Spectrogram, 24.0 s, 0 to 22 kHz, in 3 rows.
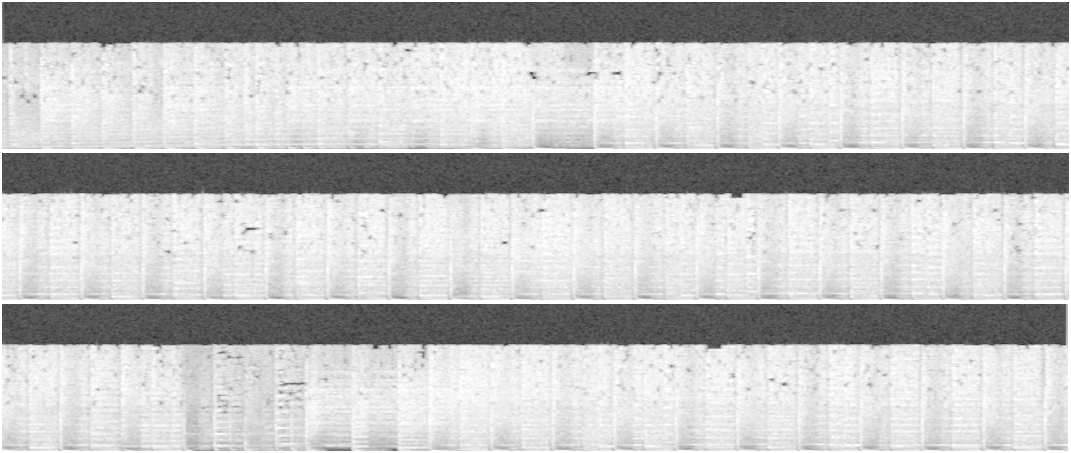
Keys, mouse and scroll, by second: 12.6 n, 14.0 a, 14.3 a, 16.9 z, 18.1 Delete, 21.3-24.0 drag.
